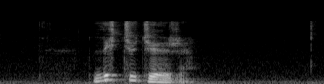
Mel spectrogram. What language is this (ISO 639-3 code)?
fao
